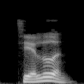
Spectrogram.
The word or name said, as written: 结论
